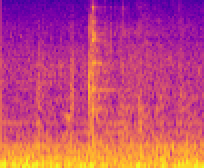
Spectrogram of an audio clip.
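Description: Wind rumbling on the microphone on an open grass field, with a faint, distant smack about a second in as the football reaches the goal.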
